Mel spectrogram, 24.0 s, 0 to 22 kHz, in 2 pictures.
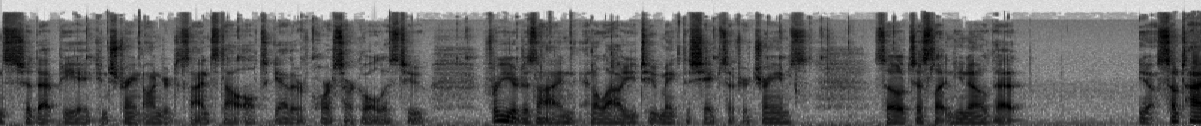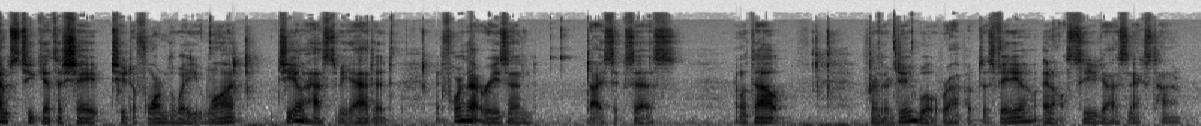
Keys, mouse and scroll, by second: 0.8 click, 1.1 middle click, 2.3 click, 2.4 g, 3.0 click, 3.4 middle click, 4.6 click, 5.5 middle click, 5.8-7.1 scroll up 6, 6.1 g, 7.1 click, 7.7 click, 8.1 shift+click, 8.4 scroll down 1, 8.5 middle click, 9.9-11.5 scroll down 7, 11.5-12.4 scroll down 4, 12.5 click, 12.8-13.1 scroll down 2, 13.2 middle click, 14.3 1, 15.2-15.7 scroll up 1, 15.7 middle click, 16.1 q, 17.5 click, 18.5 click, 20.2 h, 20.5 scroll down 1, 20.8 shift+middle click.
